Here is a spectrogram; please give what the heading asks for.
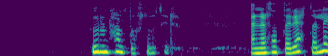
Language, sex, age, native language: Icelandic, female, 11, Icelandic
